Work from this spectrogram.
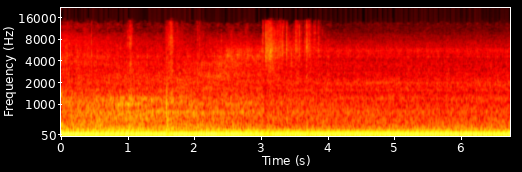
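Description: Heavy diesel idle with a lumpy, uneven low beat around three per second and a slight shake in rhythm; rough idle, cause unclear.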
